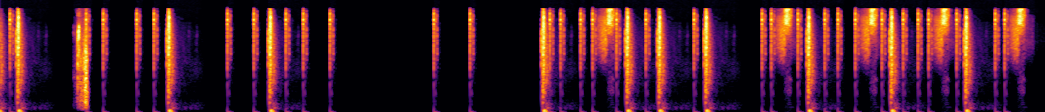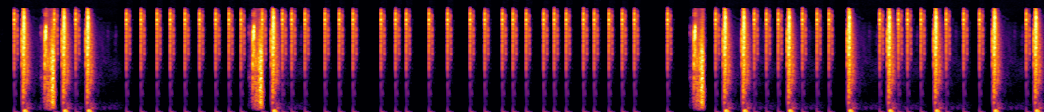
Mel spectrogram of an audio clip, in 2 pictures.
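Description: Short electronic menu clicks tick rapidly as a selection moves.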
